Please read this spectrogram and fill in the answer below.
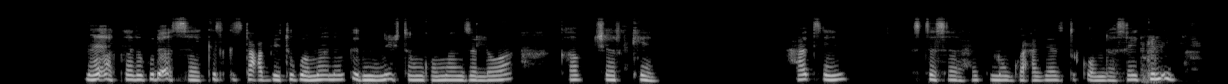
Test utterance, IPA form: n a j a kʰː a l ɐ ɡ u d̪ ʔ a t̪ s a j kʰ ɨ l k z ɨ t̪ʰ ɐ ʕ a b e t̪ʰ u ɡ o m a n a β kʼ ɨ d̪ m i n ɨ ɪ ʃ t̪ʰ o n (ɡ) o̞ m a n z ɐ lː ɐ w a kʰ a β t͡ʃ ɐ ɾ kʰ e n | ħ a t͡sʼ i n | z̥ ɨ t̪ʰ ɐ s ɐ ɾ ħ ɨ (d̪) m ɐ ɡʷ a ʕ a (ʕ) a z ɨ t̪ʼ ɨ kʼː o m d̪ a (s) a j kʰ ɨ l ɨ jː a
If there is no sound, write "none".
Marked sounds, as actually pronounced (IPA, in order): ɡ, t̪, z, s

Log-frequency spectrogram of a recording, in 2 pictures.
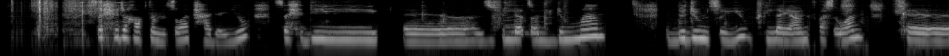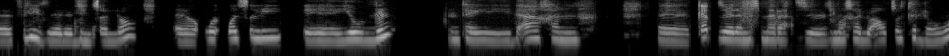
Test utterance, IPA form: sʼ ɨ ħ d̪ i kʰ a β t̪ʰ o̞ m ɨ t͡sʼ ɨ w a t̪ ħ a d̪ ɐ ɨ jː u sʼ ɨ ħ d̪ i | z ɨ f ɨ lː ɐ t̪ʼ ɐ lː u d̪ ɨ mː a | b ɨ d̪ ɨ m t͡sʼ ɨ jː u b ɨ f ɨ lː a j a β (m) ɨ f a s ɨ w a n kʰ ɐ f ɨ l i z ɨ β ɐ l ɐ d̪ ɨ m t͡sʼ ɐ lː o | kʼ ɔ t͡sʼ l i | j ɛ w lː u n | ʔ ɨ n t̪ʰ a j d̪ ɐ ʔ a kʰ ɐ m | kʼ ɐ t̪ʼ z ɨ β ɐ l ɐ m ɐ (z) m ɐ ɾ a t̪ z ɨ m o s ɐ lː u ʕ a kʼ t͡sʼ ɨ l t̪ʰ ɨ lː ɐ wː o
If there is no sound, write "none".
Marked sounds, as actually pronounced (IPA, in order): n, s

